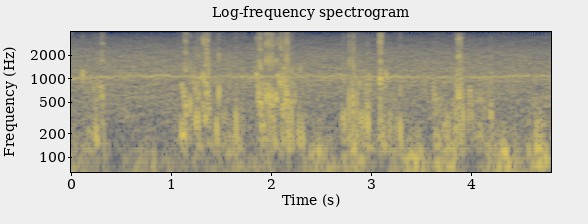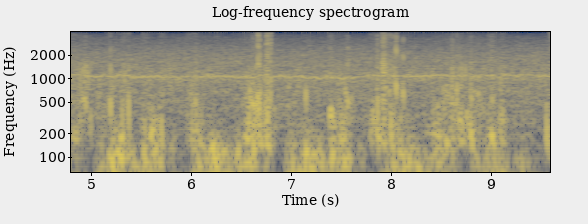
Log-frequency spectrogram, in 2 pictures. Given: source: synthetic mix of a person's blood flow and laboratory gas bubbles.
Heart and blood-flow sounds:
Doppler ultrasound of blood flow; precordium
0.09-0.15 s: bubbles
0.20-0.37 s: bubbles
1.06-1.74 s: bubbles
1.82-2.36 s: bubbles
2.70-3.04 s: bubbles
3.07-3.34 s: bubbles
3.60-3.73 s: bubbles
3.81-4.25 s: bubbles
4.75-5.04 s: bubbles
5.15-5.42 s: bubbles
5.50-5.58 s: bubbles
5.67-5.75 s: bubbles
5.94-6.15 s: bubbles
6.53-6.86 s: bubbles
7.11-7.19 s: bubbles
7.36-7.48 s: bubbles
7.51-7.64 s: bubbles
7.78-8.16 s: bubbles
8.44-9.18 s: bubbles
9.53-9.60 s: bubbles
From the record:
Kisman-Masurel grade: 243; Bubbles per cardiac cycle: several, 3 to 8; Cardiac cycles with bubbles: 100%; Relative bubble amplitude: loud (0.450 to 0.775); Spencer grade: 3 (all of the cardiac periods contain showers or single bubble signals, but not dominating or overriding the cardiac motion signals); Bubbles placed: anywhere in the cardiac cycle

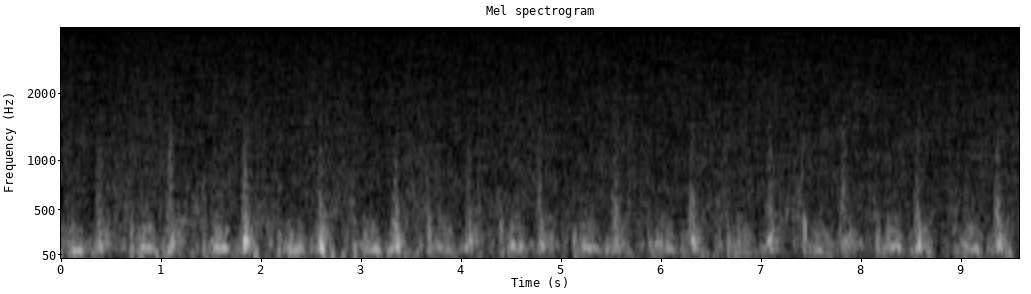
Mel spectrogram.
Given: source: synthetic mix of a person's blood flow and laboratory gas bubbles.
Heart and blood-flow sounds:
Doppler ultrasound of blood flow; precordium
no bubbles
From the record:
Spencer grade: 0 (complete lack of bubble signals)

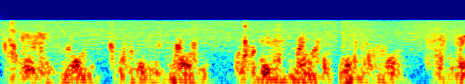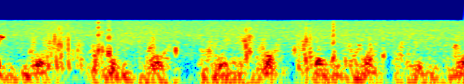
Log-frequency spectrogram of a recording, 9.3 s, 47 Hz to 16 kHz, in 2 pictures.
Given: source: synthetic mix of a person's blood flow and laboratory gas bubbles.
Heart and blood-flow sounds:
Doppler ultrasound of blood flow; precordium
0.01-0.49 s: bubbles
1.07-1.17 s: bubbles
1.58-1.62 s: bubbles
1.90-1.99 s: bubbles
2.40-2.48 s: bubbles
2.58-2.85 s: bubbles
3.12-3.18 s: bubbles
3.21-3.33 s: bubbles
3.51-3.82 s: bubbles
4.24-4.46 s: bubbles
4.54-4.72 s: bubbles
5.08-5.50 s: bubbles
5.54-5.86 s: bubbles
6.38-6.46 s: bubbles
7.03-7.19 s: bubbles
7.56-7.87 s: bubbles
7.95-8.03 s: bubbles
8.07-8.25 s: bubbles
8.32-8.38 s: bubbles
8.46-8.52 s: bubbles
9.28-9.30 s: bubbles
From the record:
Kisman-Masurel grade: 242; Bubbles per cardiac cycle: several, 3 to 8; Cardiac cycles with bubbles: 100%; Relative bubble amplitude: moderate (0.250 to 0.450); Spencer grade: 3 (all of the cardiac periods contain showers or single bubble signals, but not dominating or overriding the cardiac motion signals); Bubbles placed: only in the low amplitude regions of the cardiac cycle

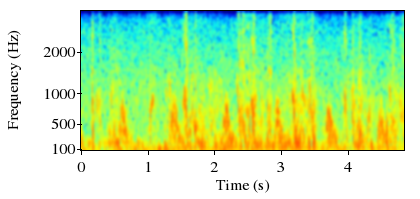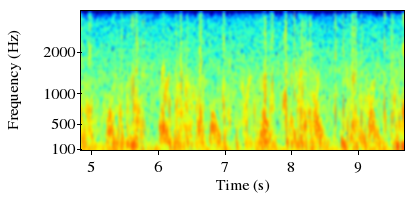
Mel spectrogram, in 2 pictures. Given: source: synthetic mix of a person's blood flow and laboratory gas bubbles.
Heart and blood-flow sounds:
Doppler ultrasound of blood flow; subclavian vein
0.14-0.61 s: bubbles
1.02-1.14 s: bubbles
1.23-1.38 s: bubbles
1.51-2.15 s: bubbles
2.32-2.90 s: bubbles
2.96-3.72 s: bubbles
3.91-4.41 s: bubbles
4.55-5.07 s: bubbles
5.29-5.83 s: bubbles
6.02-6.72 s: bubbles
6.95-7.76 s: bubbles
7.84-8.49 s: bubbles
8.62-9.27 s: bubbles
9.37-9.44 s: bubbles
9.47-9.70 s: bubbles
From the record:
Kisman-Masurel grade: 342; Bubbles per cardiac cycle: rolling drumbeat, 9 or more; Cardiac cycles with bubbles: 100%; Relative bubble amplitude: moderate (0.250 to 0.450); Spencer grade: 3 (all of the cardiac periods contain showers or single bubble signals, but not dominating or overriding the cardiac motion signals); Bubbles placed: anywhere in the cardiac cycle

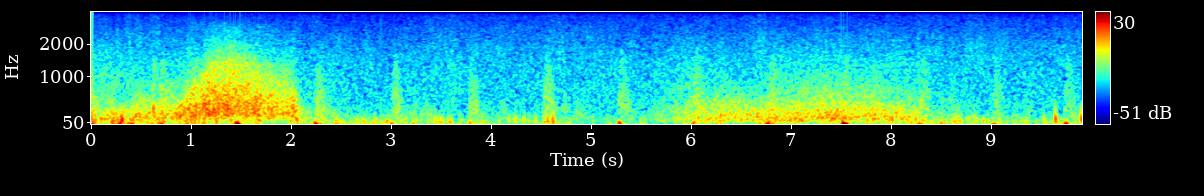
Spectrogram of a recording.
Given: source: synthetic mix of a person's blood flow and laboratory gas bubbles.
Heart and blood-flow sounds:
Doppler ultrasound of blood flow; subclavian vein
0.59-0.66 s: bubbles
From the record:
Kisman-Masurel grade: 113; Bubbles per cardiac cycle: 1 to 2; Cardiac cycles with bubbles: 1 to 10%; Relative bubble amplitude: loud (0.450 to 0.775); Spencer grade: 1 (occasional bubble signal discernible with the cardiac motion signal, with majority of cardiac periods free of bubbles); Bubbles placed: anywhere in the cardiac cycle

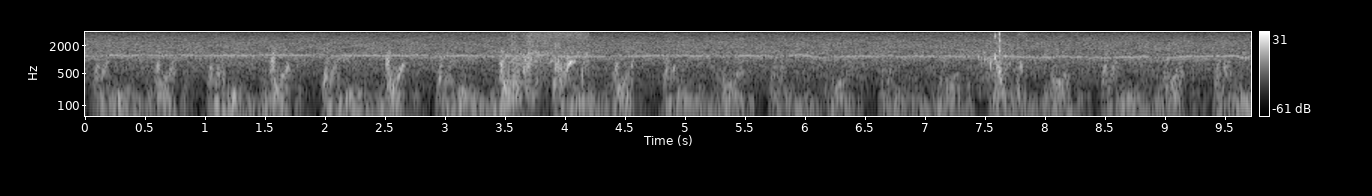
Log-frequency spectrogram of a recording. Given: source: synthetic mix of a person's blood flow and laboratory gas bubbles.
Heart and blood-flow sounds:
Doppler ultrasound of blood flow; precordium
3.46-4.20 s: bubbles
7.42-7.85 s: bubbles
From the record:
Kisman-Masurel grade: 212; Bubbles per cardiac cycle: several, 3 to 8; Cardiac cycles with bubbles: 1 to 10%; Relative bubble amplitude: moderate (0.250 to 0.450); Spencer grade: 1 (occasional bubble signal discernible with the cardiac motion signal, with majority of cardiac periods free of bubbles); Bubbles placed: anywhere in the cardiac cycle

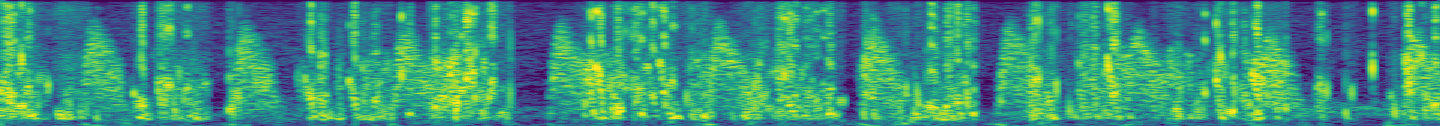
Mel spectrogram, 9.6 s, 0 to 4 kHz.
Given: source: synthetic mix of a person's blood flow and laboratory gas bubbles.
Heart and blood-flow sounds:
Doppler ultrasound of blood flow; subclavian vein
0.00-0.68 s: bubbles
0.85-1.41 s: bubbles
1.49-1.65 s: bubbles
1.96-2.78 s: bubbles
2.86-3.43 s: bubbles
3.83-4.76 s: bubbles
4.86-5.64 s: bubbles
5.71-6.54 s: bubbles
6.81-7.58 s: bubbles
7.65-8.62 s: bubbles
8.75-8.88 s: bubbles
8.94-9.04 s: bubbles
9.10-9.19 s: bubbles
9.23-9.61 s: bubbles
From the record:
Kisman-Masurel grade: 444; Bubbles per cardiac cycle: continuous sound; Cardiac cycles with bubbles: 100%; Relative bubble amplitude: maximal (0.775 to 0.999); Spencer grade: 4 (maximum detectable bubble signal sounding continuously throughout systole and diastole of every cardiac period, and overriding the amplitude of the normal cardiac signals); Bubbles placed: anywhere in the cardiac cycle

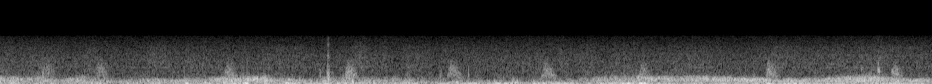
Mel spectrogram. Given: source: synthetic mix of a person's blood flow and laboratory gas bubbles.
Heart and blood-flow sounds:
Doppler ultrasound of blood flow; subclavian vein
3.18-3.35 s: bubbles
8.59-8.84 s: bubbles
8.91-8.96 s: bubbles
From the record:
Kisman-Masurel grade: 211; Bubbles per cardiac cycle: several, 3 to 8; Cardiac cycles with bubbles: 1 to 10%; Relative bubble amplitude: barely perceptible (0.100 to 0.250); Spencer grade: 1 (occasional bubble signal discernible with the cardiac motion signal, with majority of cardiac periods free of bubbles); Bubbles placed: anywhere in the cardiac cycle

